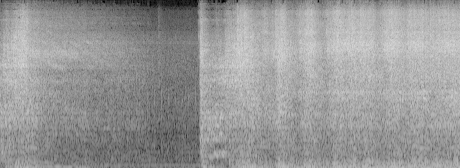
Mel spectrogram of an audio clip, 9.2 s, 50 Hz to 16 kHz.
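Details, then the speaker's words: 1961 Cadillac V8 after carb vacuum lines and new points: low hum, then engine catches with steady even beat and smooth throttle blips; timing sounds slightly retarded, otherwise runs smooth. "Sounds like it's a little... Ooh. Retarded a little. Yeah. Not bad."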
